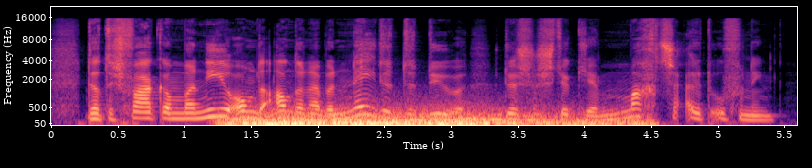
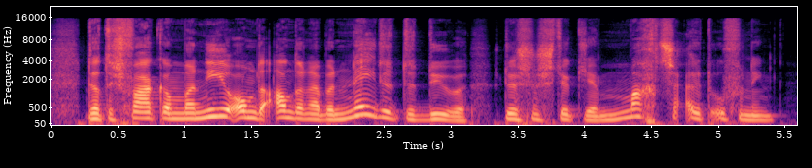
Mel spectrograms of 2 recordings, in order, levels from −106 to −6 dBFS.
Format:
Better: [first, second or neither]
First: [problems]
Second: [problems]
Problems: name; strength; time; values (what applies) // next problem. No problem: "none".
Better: second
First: low rumble; loud; from 1.5 to 4.5 s; 9 dB below the speech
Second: none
